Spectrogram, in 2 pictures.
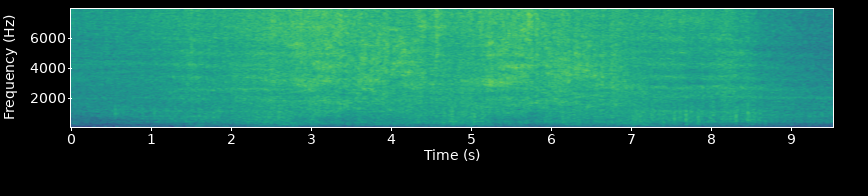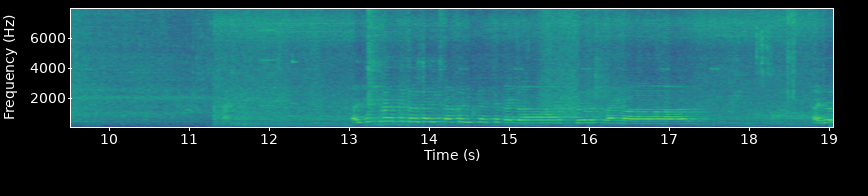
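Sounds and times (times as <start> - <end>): electric train passing: 0.0 - 13.8
train wheels clattering on rails: 1.4 - 8.9.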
